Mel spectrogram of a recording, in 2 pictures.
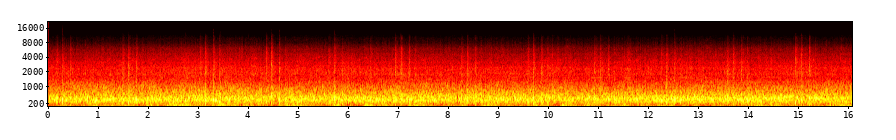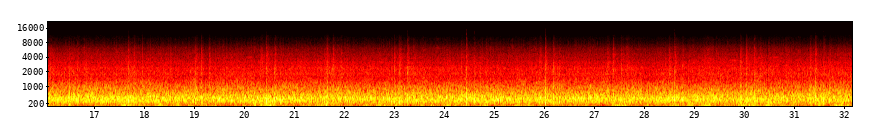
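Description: Passenger train running at speed, heard from an open carriage window: a steady, loud rumble of wheels and running gear with wind buffeting the microphone, and faint clicks from the rail joints.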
